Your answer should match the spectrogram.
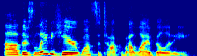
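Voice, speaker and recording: Lady reading a receptionist, sorta high voice, hesitant, lots of uh, table read. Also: animated, fast, close to an everyday voice. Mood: hesitant, helpful. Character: hesitant, helpful female office receptionist.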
